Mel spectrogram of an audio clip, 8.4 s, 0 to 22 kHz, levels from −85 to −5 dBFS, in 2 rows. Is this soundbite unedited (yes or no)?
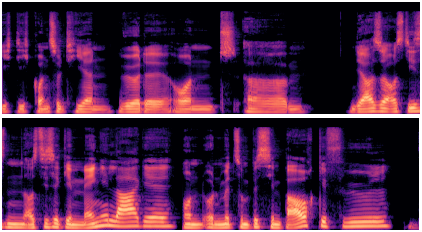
yes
